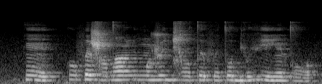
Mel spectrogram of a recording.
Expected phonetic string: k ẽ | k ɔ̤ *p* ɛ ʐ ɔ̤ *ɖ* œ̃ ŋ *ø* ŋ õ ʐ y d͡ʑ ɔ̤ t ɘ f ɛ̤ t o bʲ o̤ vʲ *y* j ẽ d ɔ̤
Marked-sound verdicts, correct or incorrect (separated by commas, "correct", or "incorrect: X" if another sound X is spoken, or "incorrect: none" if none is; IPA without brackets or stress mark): incorrect: f, incorrect: dˤ, incorrect: y, incorrect: e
